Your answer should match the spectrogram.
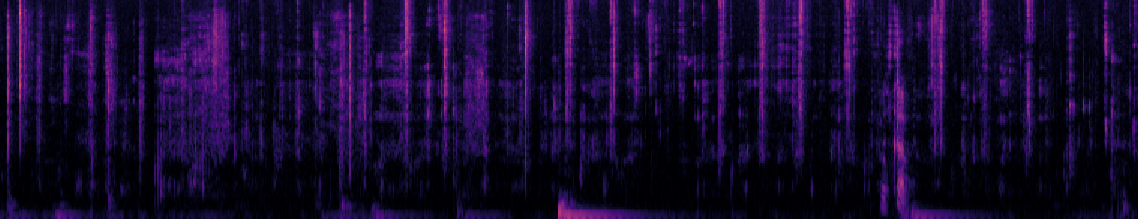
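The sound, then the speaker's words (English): Crunchy bites and steady chewing on fried chicken that is hard to bite into, with sharp crackling transients throughout and a couple of louder, heavier bites. A voice briefly says a word. “The chicken is kind of hard to bite into.”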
